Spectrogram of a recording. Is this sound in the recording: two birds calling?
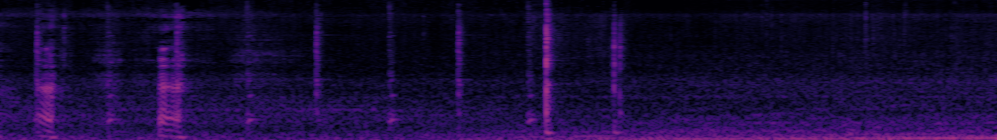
no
